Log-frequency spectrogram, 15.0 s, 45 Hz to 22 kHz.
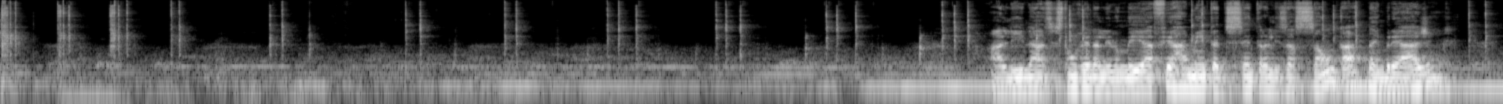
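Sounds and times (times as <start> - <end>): ratchet wrench clicking: 0.0 - 1.9, 5.0 - 5.3, 6.0 - 6.6, 7.2 - 7.6, 8.2 - 8.7, 9.4 - 9.8, 11.8 - 12.2, 14.6 - 15.0
faint steady hum: 0.0 - 15.0.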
